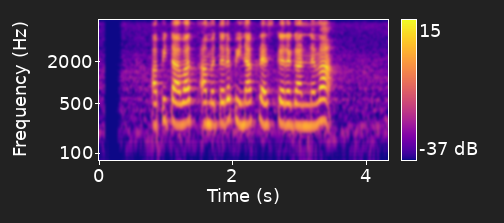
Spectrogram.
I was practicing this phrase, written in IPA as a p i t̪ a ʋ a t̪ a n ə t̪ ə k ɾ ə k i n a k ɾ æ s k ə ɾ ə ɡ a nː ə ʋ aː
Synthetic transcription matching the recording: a p i t̪ a ʋ a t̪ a m ə t̪ ə ɾ ə p i n a k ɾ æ s k ə ɾ ə ɡ a nː ə ʋ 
